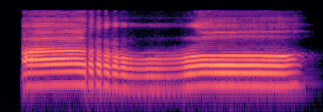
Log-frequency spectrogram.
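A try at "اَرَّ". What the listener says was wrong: Lagi Bu, kadar tawasudnya double.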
